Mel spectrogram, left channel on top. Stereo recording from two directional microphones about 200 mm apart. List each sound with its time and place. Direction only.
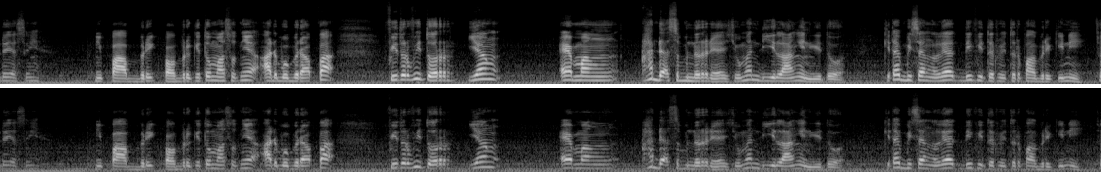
0.0 s a man's voice: 30° left (ahead or behind)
